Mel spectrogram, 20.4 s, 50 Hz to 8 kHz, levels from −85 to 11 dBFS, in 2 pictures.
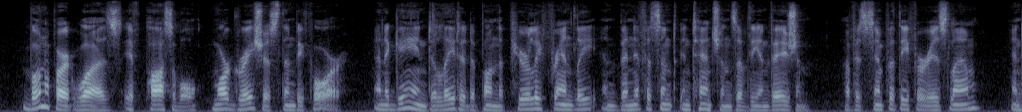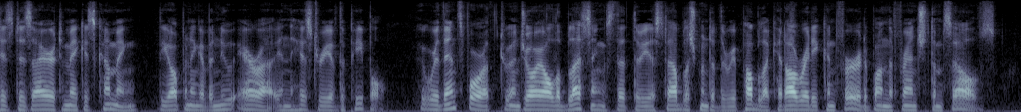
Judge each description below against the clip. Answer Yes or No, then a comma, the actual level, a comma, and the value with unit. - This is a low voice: Yes, low, 115 Hz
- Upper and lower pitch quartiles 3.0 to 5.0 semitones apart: No, narrow, 2.6 semitones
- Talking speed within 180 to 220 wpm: Yes, average, 195 wpm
